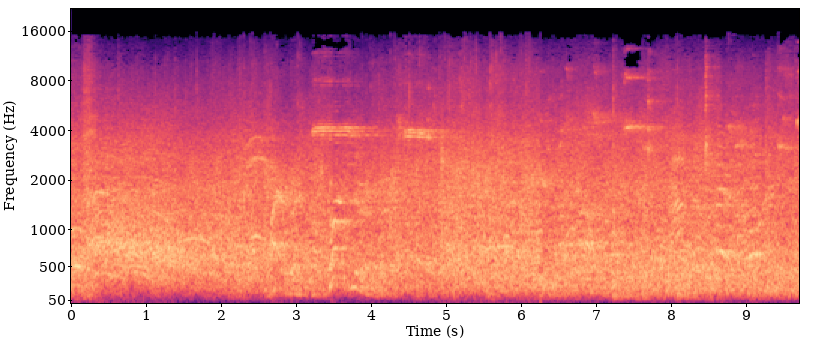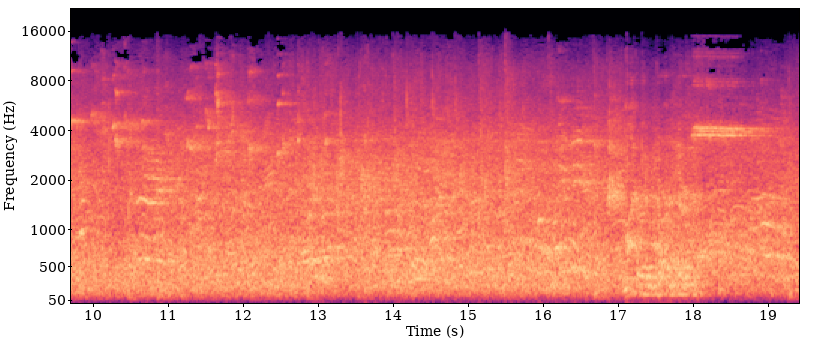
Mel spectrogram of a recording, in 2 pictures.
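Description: A crowd cheers in a large echoing gym.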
